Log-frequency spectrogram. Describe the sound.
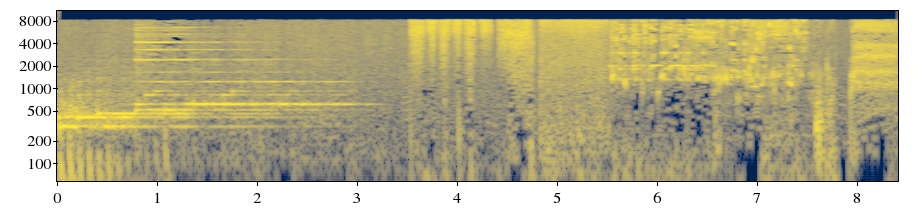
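Preparation of a Mr. T powdered fruit drink from a sachet: a bright ringing tone gives way to steady rubbing and pouring noise with gritty, liquid texture.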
